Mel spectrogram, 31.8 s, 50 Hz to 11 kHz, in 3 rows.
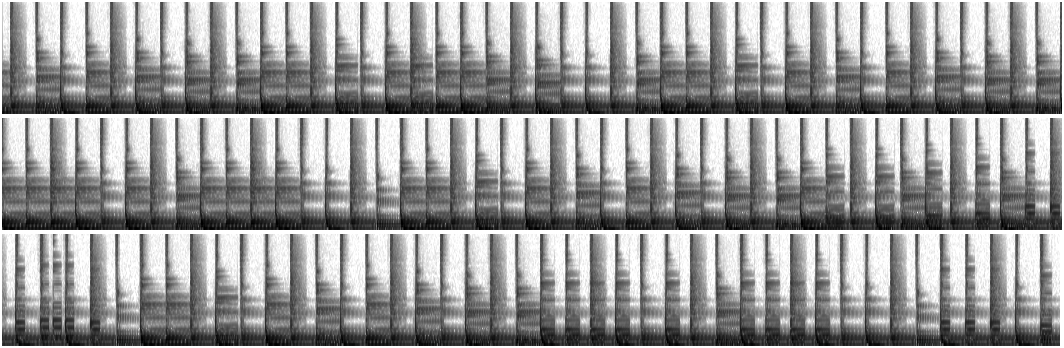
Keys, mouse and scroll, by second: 1.0 alt+click, 1.8 a, 2.8 7, 4.3 g, 5.1 x, 6.3 click, 7.0 s, 8.3 x, 10.2 click, 10.5 3, 11.0 Tab, 13.0 click, 13.5 Tab, 14.4 alt+z, 16.1 alt+z, 17.5 alt+z, 19.6 middle click, 20.0 3, 21.8 alt+z, 22.2 alt+z, 22.9 click, 23.9-26.1 drag, 27.8 middle click, 28.1 3, 28.7-29.2 scroll, 29.7 shift+middle click.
